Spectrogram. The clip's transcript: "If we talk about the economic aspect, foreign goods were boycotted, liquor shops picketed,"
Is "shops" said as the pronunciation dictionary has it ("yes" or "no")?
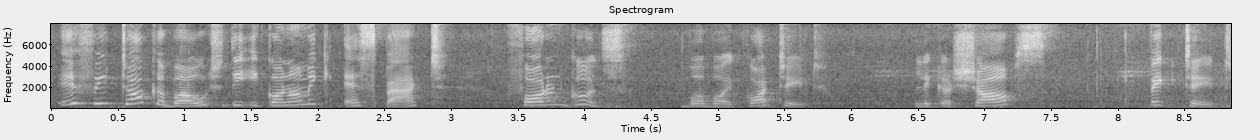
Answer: yes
